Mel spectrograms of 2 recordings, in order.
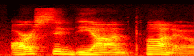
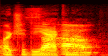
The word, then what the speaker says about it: Arcidiacono: I love trying to listen to you pronounce people's names. Ryan Arcidiacono. Arcidiacono.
